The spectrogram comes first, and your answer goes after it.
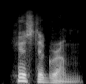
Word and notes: histogram: American English

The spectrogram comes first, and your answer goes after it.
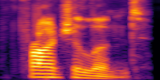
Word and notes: fraudulent: American English

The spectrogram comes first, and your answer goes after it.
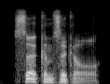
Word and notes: circumcircle: British English

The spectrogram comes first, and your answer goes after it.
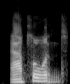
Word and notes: affluent: American English

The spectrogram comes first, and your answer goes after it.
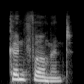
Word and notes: conferment: Indian

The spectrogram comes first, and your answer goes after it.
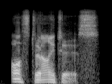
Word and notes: osteitis: British English

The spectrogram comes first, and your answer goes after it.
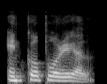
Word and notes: Incorporeal: Indian

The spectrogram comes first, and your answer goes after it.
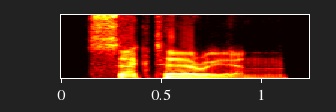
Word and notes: sectarian: British English

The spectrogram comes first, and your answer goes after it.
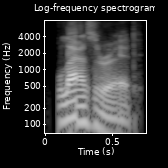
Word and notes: lazaret: American English

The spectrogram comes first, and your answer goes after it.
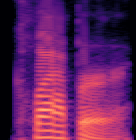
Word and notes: clapper: American English

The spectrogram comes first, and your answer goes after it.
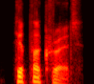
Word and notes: hypocrite: British English

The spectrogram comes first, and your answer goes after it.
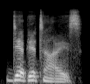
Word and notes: deputize: Indian

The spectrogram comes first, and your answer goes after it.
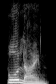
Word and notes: Pauline: Indian

